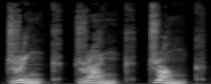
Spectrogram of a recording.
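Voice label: "drink", English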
